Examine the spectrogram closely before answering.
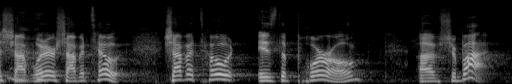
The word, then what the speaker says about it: Shabbatot: what are shabat to shabbatot is the plural of Shabbat so it's like saying Shabbat but shabbatot is the correct way to say it in Hebrew so we'll have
